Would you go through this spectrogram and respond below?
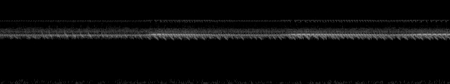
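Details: Bell crickets singing in autumn at Sanuki, Chiba, Japan: a steady high ringing band with fine pulsed trills, swelling into louder bright phrases at about 1.5, 3 and 4 seconds over a continuous chorus.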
